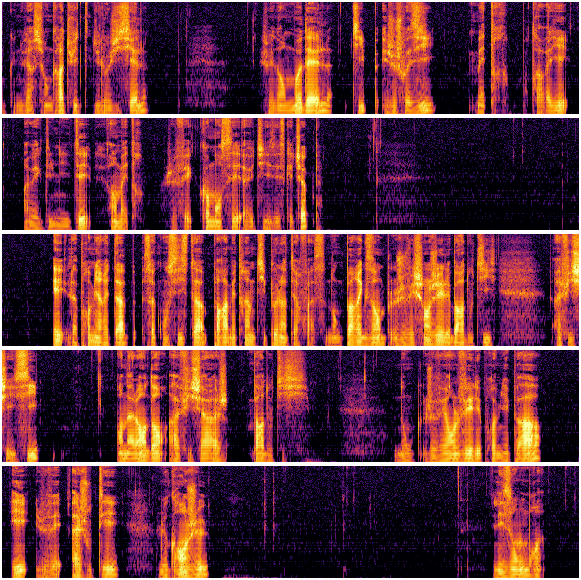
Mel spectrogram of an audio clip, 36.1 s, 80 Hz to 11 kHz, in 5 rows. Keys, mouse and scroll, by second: 3.0 click, 5.8 click, 10.2 click, 13.6 click, 23.3 click, 24.7 click, 27.5 click, 31.3 scroll down 1, 32.1 scroll up 1, 33.1 click, 35.8 click.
